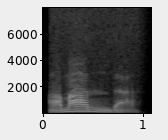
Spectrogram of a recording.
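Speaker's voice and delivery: Amanda with a long stressed middle "ah"; ah-MAAHN-dah; Italian pronunciation. Shown as a demonstration. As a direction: stretch the MAHN in Italian Amanda. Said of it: "Is this stressed vowel longer".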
